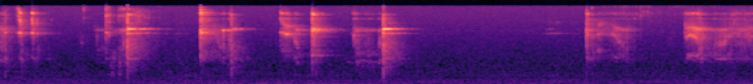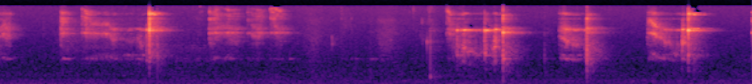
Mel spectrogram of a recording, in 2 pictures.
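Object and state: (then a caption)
Glass volumetric flask with glass stopper. A glass stopper is moved and tapped with fingers in the long neck of a clear glass volumetric flask holding a little water. The result is a series of bright, quick glass-on-glass clinks ringing over a steady low background hum.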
